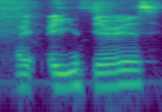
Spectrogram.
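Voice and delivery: normal talking voice

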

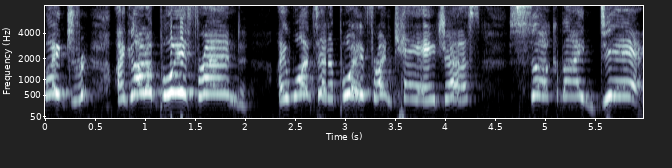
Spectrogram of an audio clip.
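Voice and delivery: acted-out screaming. Retelling driving past their old high school, re-enacting screaming at it. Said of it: "I screamed at them".

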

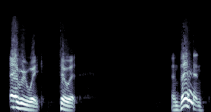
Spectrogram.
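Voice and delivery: cracking, breaking voice. Promoting this show's upcoming episode, the speaker's voice cracks. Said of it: "that's my voice cracks".

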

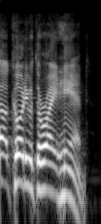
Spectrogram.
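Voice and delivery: ringside commentator-style delivery. Retelling how the commentator called the punch: imitating Michael Cole. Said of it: "He's like".

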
